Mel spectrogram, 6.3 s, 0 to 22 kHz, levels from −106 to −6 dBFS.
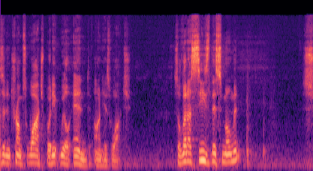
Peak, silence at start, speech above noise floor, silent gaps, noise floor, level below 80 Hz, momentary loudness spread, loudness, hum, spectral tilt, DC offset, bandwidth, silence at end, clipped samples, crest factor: -6 dBFS; 0 s; 33 dB; none; -60 dBFS; -66 dBFS; 20 LU; -25 LUFS; none; -3 dB/octave; under 0.1%; 16 kHz; 0 s; under 0.1%; 24 dB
